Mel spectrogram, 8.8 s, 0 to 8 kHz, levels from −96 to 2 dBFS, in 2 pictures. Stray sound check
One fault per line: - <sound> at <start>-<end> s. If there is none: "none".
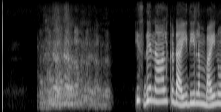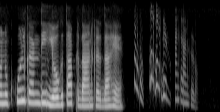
- laugh at 0.7-2.3 s
- chirp at 7.1-8.4 s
